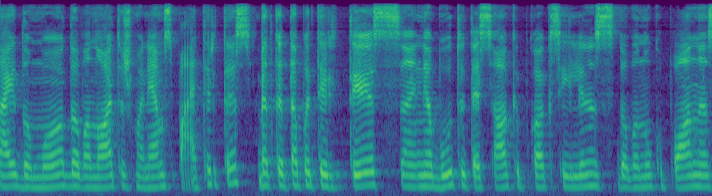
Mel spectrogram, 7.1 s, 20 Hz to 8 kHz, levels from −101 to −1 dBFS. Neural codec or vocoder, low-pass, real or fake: none; 7.2 kHz; real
